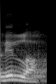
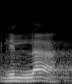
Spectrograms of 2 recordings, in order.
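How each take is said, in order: First: The L sound is heavy and dark. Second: The L sound is light and thin. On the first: The speaker calls it wrong. "Kan enggak lillah" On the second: The speaker calls it right. "maka lam di lafadz Allah itu dibaca tarkik"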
